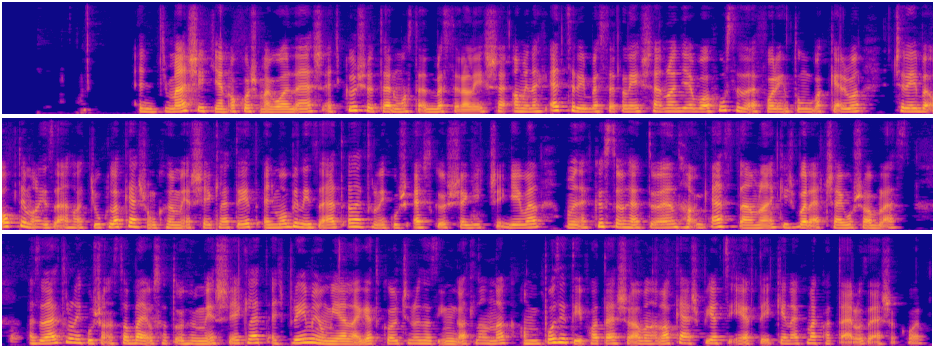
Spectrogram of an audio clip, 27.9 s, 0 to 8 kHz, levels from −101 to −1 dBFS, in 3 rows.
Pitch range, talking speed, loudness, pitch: 210-235 Hz, 110 wpm, -24 LUFS, 215 Hz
